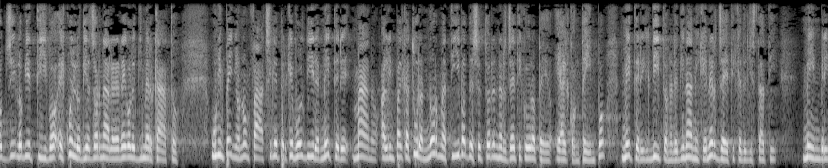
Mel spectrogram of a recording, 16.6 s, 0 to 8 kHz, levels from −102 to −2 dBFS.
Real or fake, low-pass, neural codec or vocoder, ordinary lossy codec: real; 7.2 kHz; none; none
